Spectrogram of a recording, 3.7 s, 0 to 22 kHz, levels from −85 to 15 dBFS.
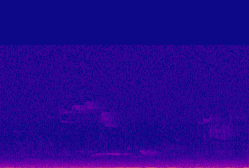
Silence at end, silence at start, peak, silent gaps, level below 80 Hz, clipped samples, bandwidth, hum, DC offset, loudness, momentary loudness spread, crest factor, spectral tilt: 0 s; 0 s; -32 dBFS; none; -56 dBFS; under 0.1%; 16.5 kHz; none; under 0.1%; -54 LUFS; 2 LU; 12 dB; -5 dB/octave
